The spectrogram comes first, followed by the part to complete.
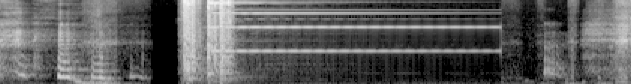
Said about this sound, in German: ich wünschte, mein, mein Soundboard würde funktionieren. Ich würde jetzt diesen Kaching-Sound einspielen.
